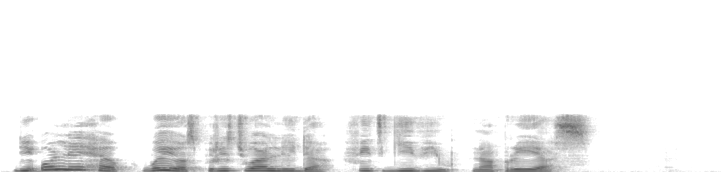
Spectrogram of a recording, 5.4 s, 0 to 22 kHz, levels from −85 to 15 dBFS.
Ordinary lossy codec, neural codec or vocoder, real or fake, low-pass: none; none; real; 7.2 kHz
